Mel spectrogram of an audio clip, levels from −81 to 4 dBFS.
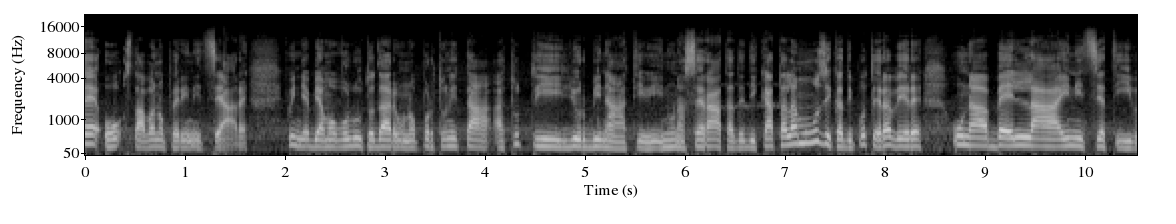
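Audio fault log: No technical faults detected.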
